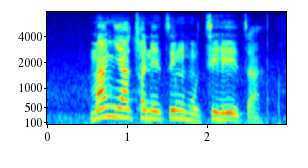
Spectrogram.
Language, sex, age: Southern Sotho, male, 21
